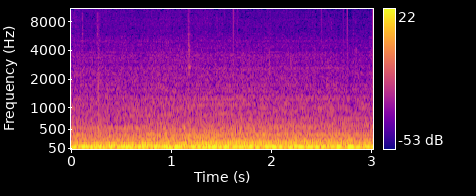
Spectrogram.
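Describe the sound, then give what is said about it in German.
A small car driving from Caen toward the coast: a steady low engine and road rumble drones throughout, even and continuous with no clear changes. “Jetzt sitzt er konzentriert am Steuer des Kleinwagens und fährt von Caen an die Küste.”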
